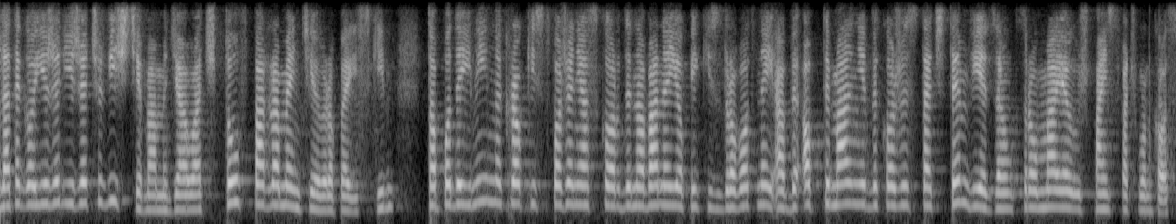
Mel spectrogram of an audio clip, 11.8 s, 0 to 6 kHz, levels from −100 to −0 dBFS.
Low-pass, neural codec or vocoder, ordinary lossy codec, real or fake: 5.4 kHz; codec, 16 kHz in and 24 kHz out, 1 kbps, XY-Tokenizer; Opus, 24 kbps; fake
